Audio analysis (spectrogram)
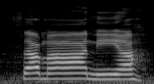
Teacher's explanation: تا کی جگہ جو ہم نے ہا پڑھنا ہے، وہاں پر ہم ہا کی جگہ الف نہیں پڑھیں گے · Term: گول تا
